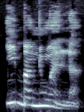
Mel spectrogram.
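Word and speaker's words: עמנואל: Se prononce en hébreu Immanuel.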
